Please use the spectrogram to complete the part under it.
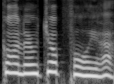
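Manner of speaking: goofy, silly disguised put-on voice, very high-pitched. Speaking in disguise to someone who asks who it is, silly put-on voice. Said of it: "That's a fucking silly voice".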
